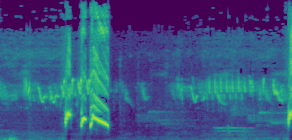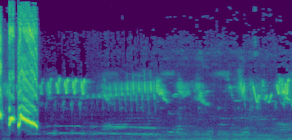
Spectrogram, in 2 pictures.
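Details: Female bird's calls used to make males sing actively: two loud, harsh sweeping bursts separated by fast, high, trilled twittering and soft chirps.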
